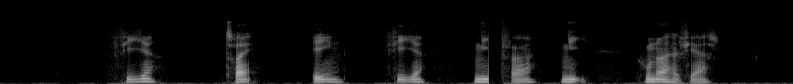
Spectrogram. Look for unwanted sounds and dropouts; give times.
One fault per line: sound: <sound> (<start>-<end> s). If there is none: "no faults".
sound: dropout (4.9-5.0 s)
